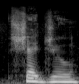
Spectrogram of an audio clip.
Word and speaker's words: schedule: Duncan said, if you think of it like school, schedule, school, very similar.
